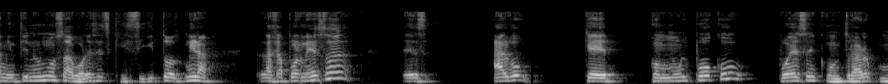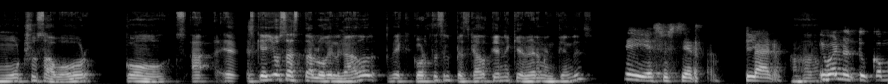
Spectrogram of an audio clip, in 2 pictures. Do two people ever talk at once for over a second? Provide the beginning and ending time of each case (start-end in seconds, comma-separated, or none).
none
